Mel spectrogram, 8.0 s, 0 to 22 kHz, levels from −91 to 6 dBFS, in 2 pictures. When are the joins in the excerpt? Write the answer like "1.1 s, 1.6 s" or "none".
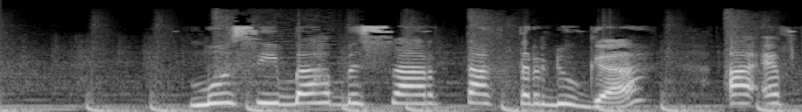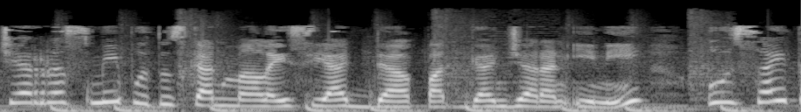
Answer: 0.9 s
